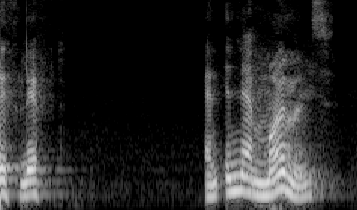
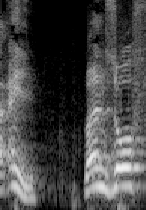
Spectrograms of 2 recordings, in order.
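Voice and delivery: ordinary talk, nothing marked

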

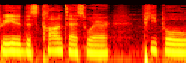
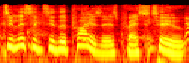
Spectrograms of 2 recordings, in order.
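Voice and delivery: slow, recorded menu announcement; phone menu voice; 4 semitones higher, 5 dB louder, slower than usual. Pretend. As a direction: read it like an automated hotline.

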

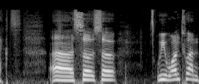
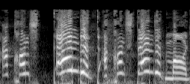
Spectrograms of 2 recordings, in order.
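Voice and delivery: mock panicked housewife; 6 dB louder than usual. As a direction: ham up a fretting suburban wife. Joins the mock panicking couple.

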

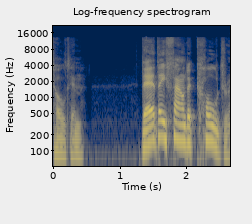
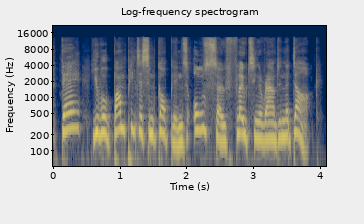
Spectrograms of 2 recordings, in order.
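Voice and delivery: put-on higher, gentle instructing girl; lightly voiced wise girl; 8 semitones higher than usual. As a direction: calmly tell him the plan. Finette instructs the boy.

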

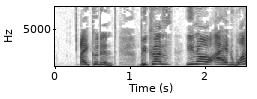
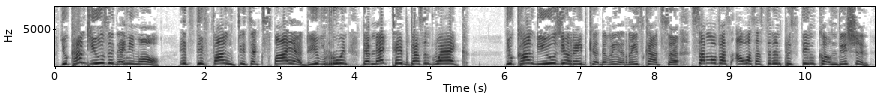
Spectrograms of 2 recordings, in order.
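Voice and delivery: higher, sharp scolding rant; exasperated telling-off, pitched up; heated scolding; 6 semitones higher than usual. Real, not acted. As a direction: tear into him, pitch climbing. Angry rant at the president.

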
